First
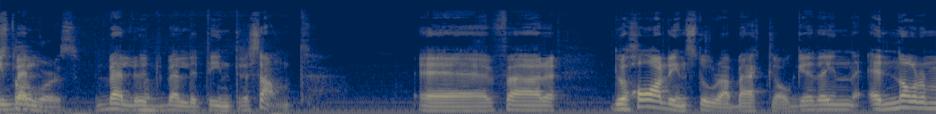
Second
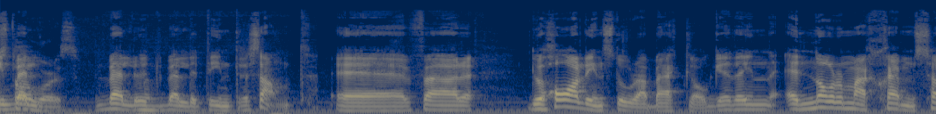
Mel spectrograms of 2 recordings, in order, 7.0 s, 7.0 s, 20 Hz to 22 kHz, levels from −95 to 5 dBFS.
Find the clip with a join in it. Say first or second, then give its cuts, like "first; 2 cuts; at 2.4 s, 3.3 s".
second; 1 cut; at 2.4 s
